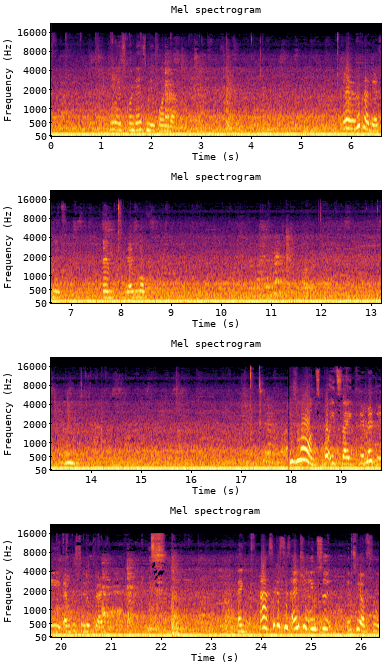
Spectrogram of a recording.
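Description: Two young women talk and laugh close by.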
